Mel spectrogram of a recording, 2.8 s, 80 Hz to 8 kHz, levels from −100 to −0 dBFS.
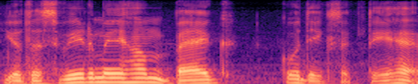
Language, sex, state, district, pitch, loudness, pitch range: Hindi, male, Assam, Kamrup Metropolitan, 125 Hz, -16 LUFS, 105-150 Hz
